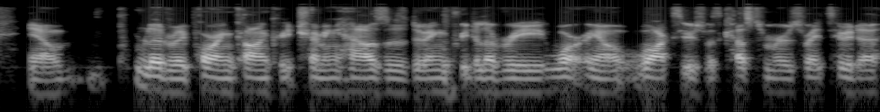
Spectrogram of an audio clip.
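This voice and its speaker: A man with a Canadian accent speaks at a fairly quick pace. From Ontario, Canada. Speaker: software company director of operations. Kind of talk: webinar interview.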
